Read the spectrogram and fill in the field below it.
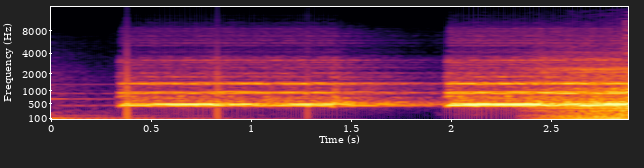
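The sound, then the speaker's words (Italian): A telephone rings at the 113 emergency line in Italy at 4 pm on April 20, in two bursts, a steady electronic ring with a brief pause between them, fairly loud with no voices. “Il 20 aprile, due giorni dopo la scomparsa, alle ore 16, al 113, arriva questa telefonata.”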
